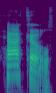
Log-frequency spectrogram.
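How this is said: The word is pronounced the British way. The speaker calls it wrong. "this little British man say taco"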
